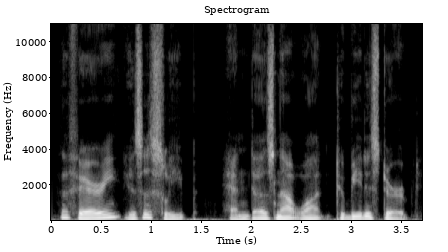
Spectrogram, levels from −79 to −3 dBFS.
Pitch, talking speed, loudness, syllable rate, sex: 120 Hz, 180 wpm, -16 LUFS, 4.7 syllables/s, male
